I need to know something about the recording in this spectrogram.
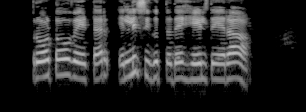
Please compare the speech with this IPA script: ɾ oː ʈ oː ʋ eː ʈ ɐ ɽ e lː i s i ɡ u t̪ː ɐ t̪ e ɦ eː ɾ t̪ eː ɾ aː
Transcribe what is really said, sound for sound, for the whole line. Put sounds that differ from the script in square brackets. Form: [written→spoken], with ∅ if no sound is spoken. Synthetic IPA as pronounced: ɾ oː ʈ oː ʋ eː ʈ ɐ [ɽ→ɾ] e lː i s i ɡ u t̪ː ɐ [t̪→d̪] e ɦ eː [ɾ→ɭ] t̪ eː ɾ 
